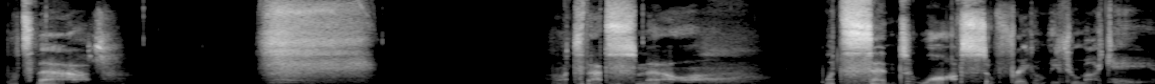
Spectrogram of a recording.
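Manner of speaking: hushed, suspicious whisper; a dragon whispering as it sniffs out an intruder. Acted. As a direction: breathe the words as you sniff the air. Dragon senses intruder in cave.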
